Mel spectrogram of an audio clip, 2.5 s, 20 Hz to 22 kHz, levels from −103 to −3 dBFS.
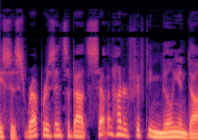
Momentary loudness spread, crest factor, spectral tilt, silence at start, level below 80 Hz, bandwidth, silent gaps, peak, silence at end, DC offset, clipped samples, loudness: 7 LU; 14 dB; -7.5 dB/octave; 0 s; -62 dBFS; 13 kHz; none; -10 dBFS; 0 s; under 0.1%; under 0.1%; -24 LUFS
